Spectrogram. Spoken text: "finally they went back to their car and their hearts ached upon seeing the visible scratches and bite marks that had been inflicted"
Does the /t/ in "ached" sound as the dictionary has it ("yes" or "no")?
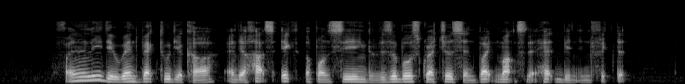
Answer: yes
